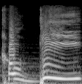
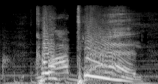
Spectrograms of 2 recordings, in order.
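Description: First: The middle consonant is a soft D sound. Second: The middle consonant is a clear T sound. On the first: The speaker calls it wrong. "not Cody" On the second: The speaker calls it right. "Cody with the T"

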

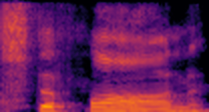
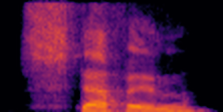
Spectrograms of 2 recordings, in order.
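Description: First: The stress is on the second syllable. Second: The stress is on the first syllable. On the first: The speaker calls it wrong. "Everybody thinks the accent should be on the second syllable" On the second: The speaker calls it right. "So the name is Stefan"

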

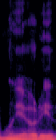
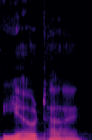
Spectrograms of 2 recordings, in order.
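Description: First: The name ends with a 'tay' sound. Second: The name ends with a 'tie' sound. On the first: This is the artist's own preferred form. "it's more comfortable just saying Leote" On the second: This is how someone else says the name. "the guy from KOSU always pronounces it Leotai"

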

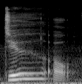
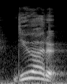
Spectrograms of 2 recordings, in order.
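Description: First: It is said with English vowels and syllables. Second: It is said as Japanese katakana syllables. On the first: The speaker calls it right. "Dual というふうに言います。" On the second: The speaker calls it wrong. "多分通じないと思います。"

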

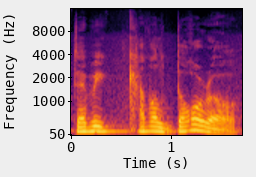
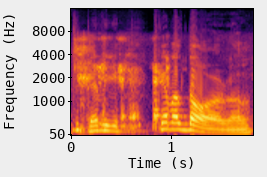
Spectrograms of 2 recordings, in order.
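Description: First: The name has only a weak Italian accent. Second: The name has a strong Italian accent. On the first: The speaker calls it wrong. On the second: The speaker calls it right.

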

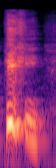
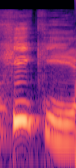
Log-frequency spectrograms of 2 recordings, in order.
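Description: First: The word is said very fast. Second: The word is said at a slower pace.

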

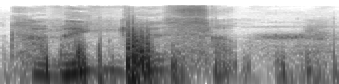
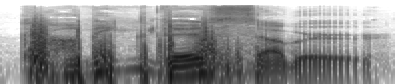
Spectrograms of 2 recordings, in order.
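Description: First: It sounds like a soft romantic movie trailer. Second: It sounds like a dramatic action movie trailer.

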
